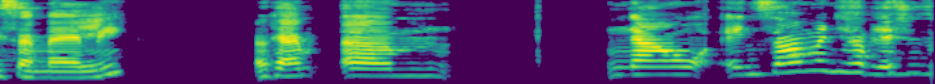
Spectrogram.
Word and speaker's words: Semele: I only know how to say it in Greek. I know what their English like pronunciation of her name is, but in Greek we say Semele.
